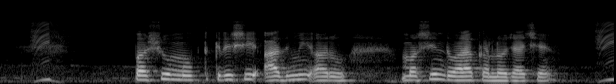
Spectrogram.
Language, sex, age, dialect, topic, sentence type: Maithili, female, 36-40, Angika, agriculture, statement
